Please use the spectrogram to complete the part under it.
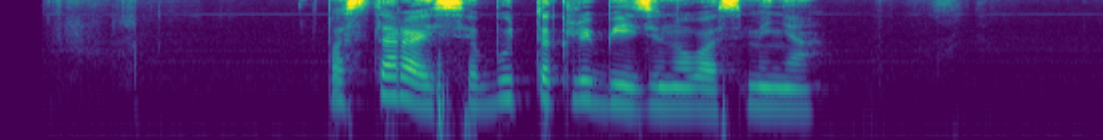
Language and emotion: Russian, neutral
